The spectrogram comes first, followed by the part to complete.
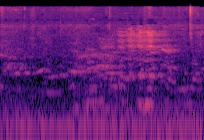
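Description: A goat bleating faintly, about a second in.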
